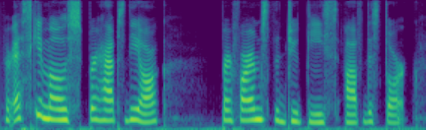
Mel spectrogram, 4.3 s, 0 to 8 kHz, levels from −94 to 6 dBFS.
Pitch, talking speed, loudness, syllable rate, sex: 225 Hz, 155 wpm, -17 LUFS, 4.5 syllables/s, female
